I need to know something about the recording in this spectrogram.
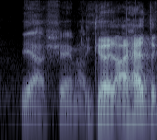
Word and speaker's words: Seamus: Seamless. It is. am I pronouncing that? It's Seamus, right? Yeah, Seamus.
